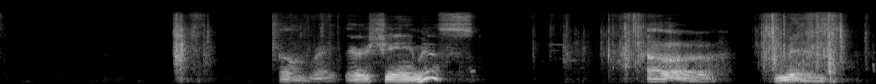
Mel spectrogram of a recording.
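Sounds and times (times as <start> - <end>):
paper sheets being flipped: 1.7 - 3.6, 5.3 - 6.6, 7.5 - 8.7
speech: 2.8 - 4.8, 6.5 - 8.4.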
